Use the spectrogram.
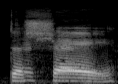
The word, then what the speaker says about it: de Chelly: rare photos of Canyon say it with me desha I hope it's right Robert Steve our source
